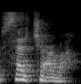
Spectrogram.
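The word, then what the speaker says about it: ser çavan: Or serchava. Serchava. So we write N at the end, it's plural oblique, but we don't pronounce it.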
